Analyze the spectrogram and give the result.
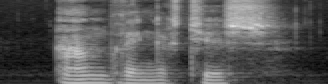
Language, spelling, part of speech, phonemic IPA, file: Dutch, aanbrengertjes, noun, /ˈambrɛŋərcəs/, Nl-aanbrengertjes.ogg
- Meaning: plural of aanbrengertje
